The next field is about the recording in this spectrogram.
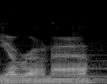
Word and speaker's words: Llorona: And the entirety of episode 2, I was saying La Llorona wrong because I was pronouncing the two L's in Llorona, but it's actually Llorona, like with a Y.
